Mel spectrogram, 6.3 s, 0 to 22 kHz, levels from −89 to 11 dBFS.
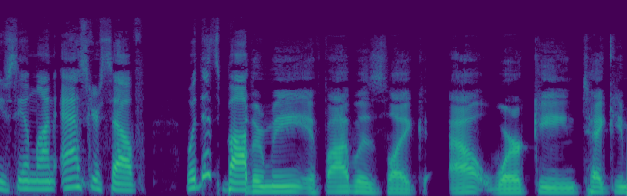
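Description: It's a short speech recording, and from 2.46 s through to the end there's a section at the wrong speed. It runs at 0.679 times the rate it should, so the voice sinks roughly seven semitones and slows right down. It was likely played or resampled against a mismatched clock.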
